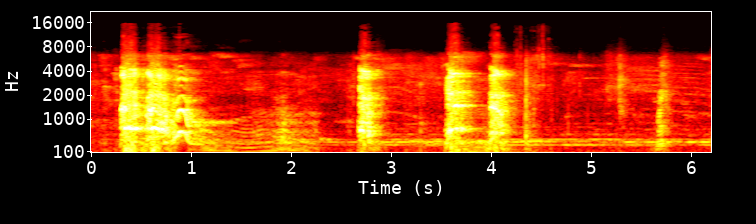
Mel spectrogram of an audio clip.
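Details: Pet dog barking loudly at the owner's wife it does not recognise, a quick double bark then single barks at irregular intervals, fading to softer yaps, over a constant background hum.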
